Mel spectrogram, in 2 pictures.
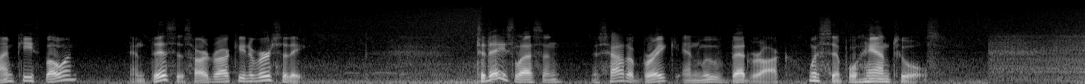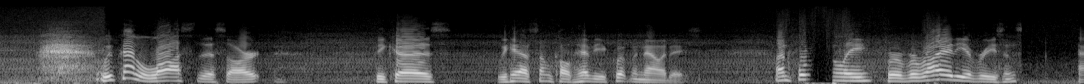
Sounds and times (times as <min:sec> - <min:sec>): Speech: 0:00.0 - 0:03.1, 0:04.8 - 0:09.4, 0:11.8 - 0:13.6, 0:14.6 - 0:17.8, 0:18.6 - 0:21.6.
